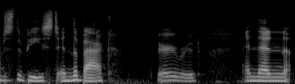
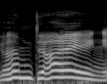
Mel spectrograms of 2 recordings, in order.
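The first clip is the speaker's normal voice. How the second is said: high, louder mock wail; dying beast; 7 semitones higher, 6 dB louder than usual. Beast to Belle, hammed-up high dying wail. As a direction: ham up a dramatic dying line. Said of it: "he's like".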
